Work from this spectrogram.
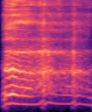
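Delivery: very high, loud, raw scream at full lungs.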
